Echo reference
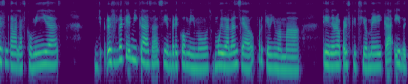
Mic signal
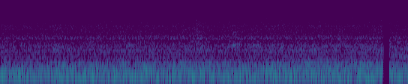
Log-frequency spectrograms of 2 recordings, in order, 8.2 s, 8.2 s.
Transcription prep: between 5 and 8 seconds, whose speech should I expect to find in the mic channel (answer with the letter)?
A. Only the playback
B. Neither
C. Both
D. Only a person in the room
B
